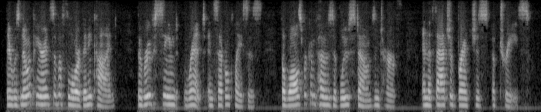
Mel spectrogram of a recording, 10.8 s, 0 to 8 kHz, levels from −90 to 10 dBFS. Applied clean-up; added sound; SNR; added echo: none; none; none; none.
